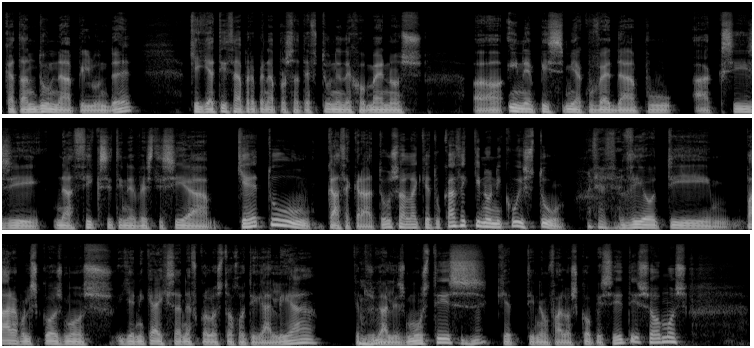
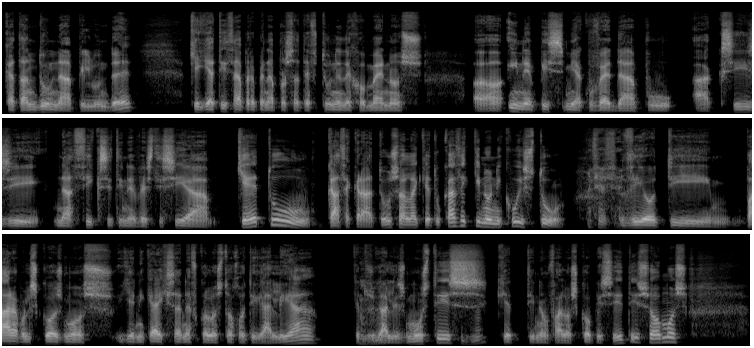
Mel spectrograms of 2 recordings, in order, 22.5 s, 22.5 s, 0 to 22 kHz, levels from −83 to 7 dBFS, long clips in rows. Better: first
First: none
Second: thin; very; fading below 400 Hz

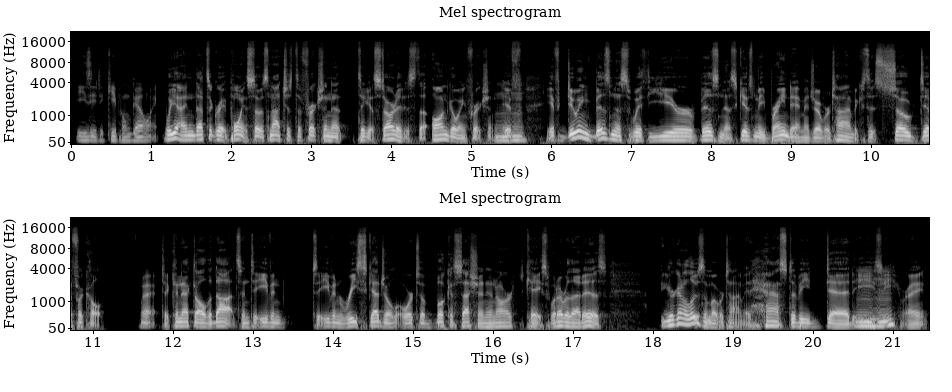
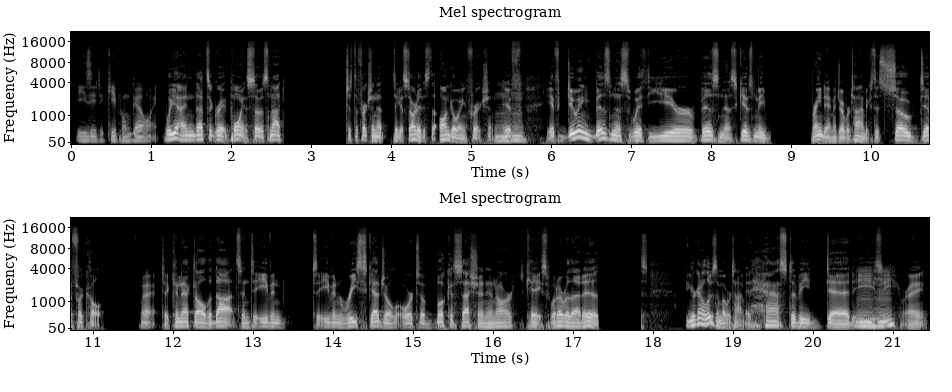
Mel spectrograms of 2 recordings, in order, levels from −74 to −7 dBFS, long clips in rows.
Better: first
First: none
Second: audio freezing; at 2.5 s for 1 s, at 8.5 s for 0.5 s and at 17 s for 0.5 s

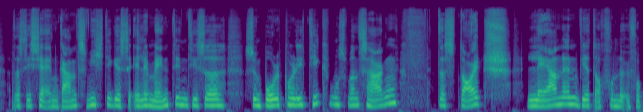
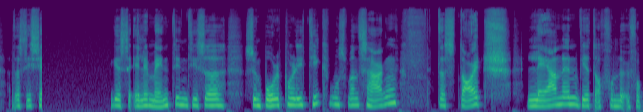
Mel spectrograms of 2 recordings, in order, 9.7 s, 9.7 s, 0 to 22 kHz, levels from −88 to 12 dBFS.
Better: first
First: none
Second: audio cutting out; at 0.5 s for 1 s

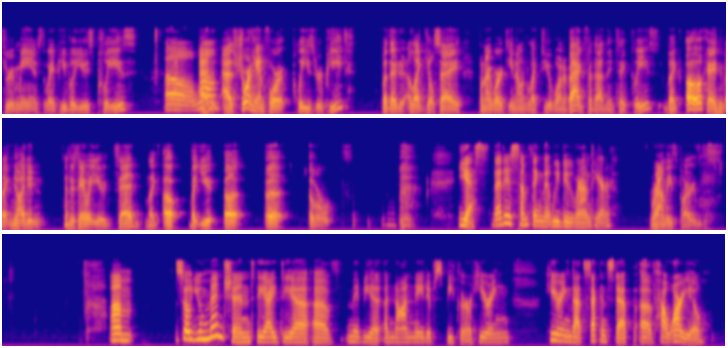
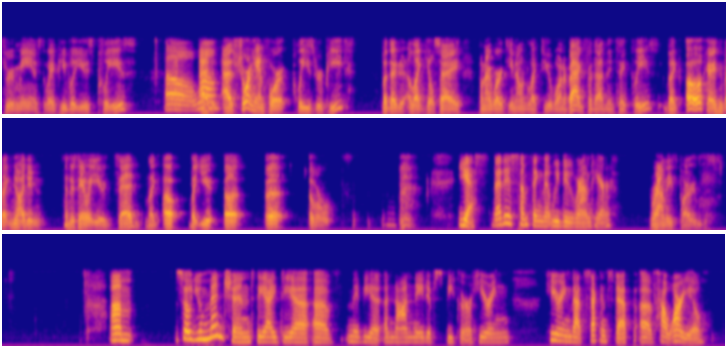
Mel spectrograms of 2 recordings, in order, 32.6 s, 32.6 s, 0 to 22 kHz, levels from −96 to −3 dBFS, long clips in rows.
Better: first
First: garbled, watery; slightly; nothing above 8 kHz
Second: garbled, watery; badly; nothing above 5.5 kHz

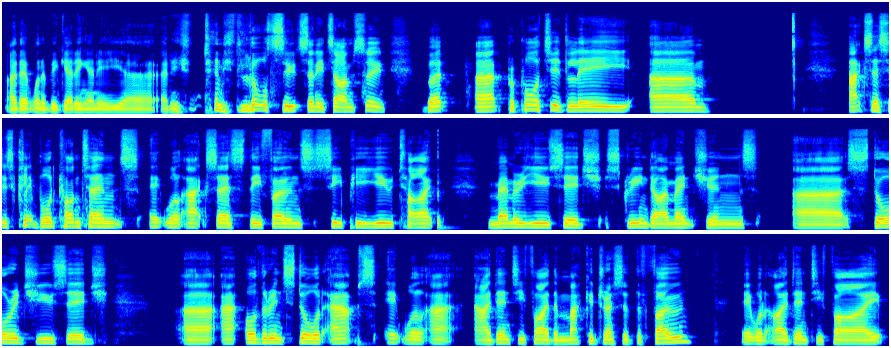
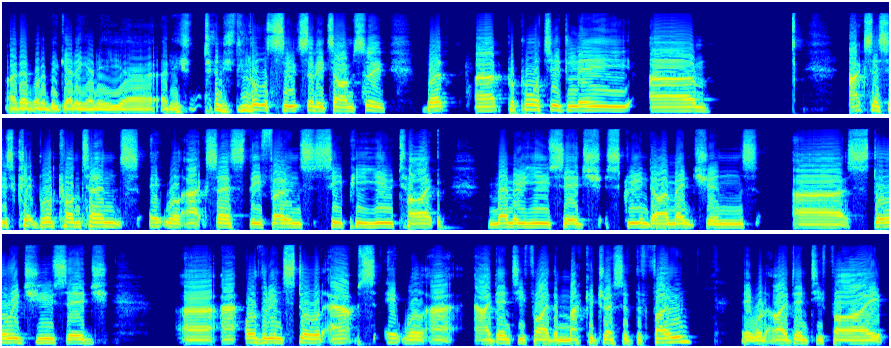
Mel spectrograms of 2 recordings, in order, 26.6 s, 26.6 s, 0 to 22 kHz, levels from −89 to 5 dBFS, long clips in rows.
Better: first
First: none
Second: distortion; heavy; 7 dB below the speech

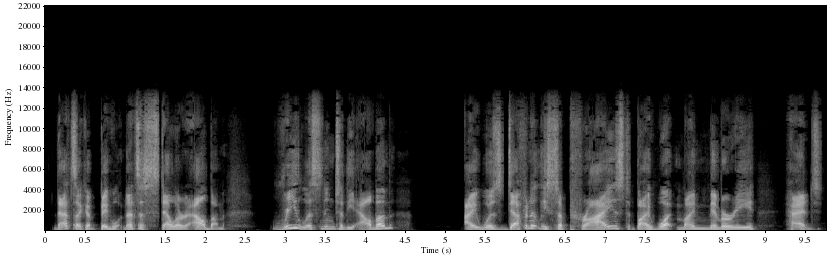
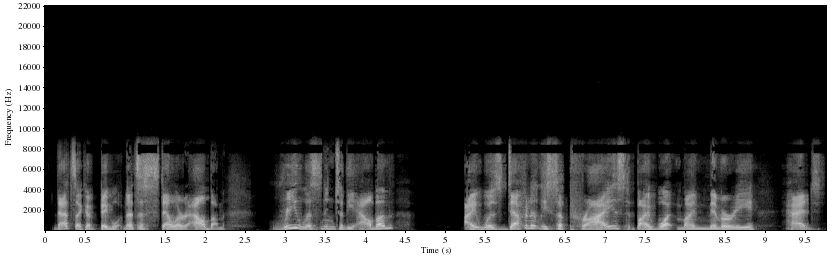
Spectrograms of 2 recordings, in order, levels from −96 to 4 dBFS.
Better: first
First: garbled, watery; slightly; nothing above 11.5 kHz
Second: garbled, watery; badly; nothing above 7.5 kHz

